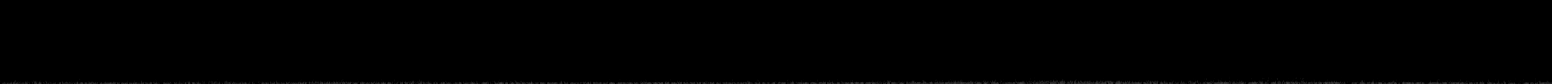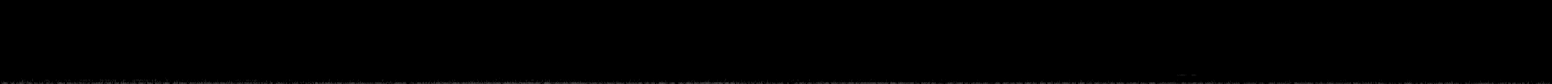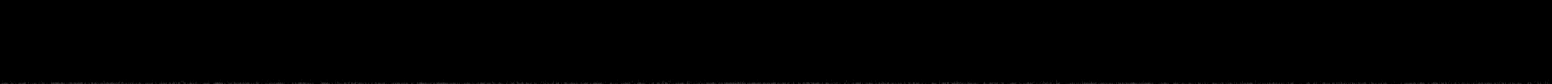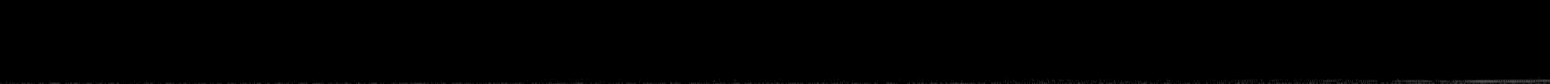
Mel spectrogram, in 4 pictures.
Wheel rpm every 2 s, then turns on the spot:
0, 0, 0, 0, 0, 0, 0, 0, 0, 0, 0, 0, 0, 0, 0, 0, 0, 0, 0, 0, 0, 0, 0, 0, 0, 0, 0, 0, 0, 0, 0.
none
